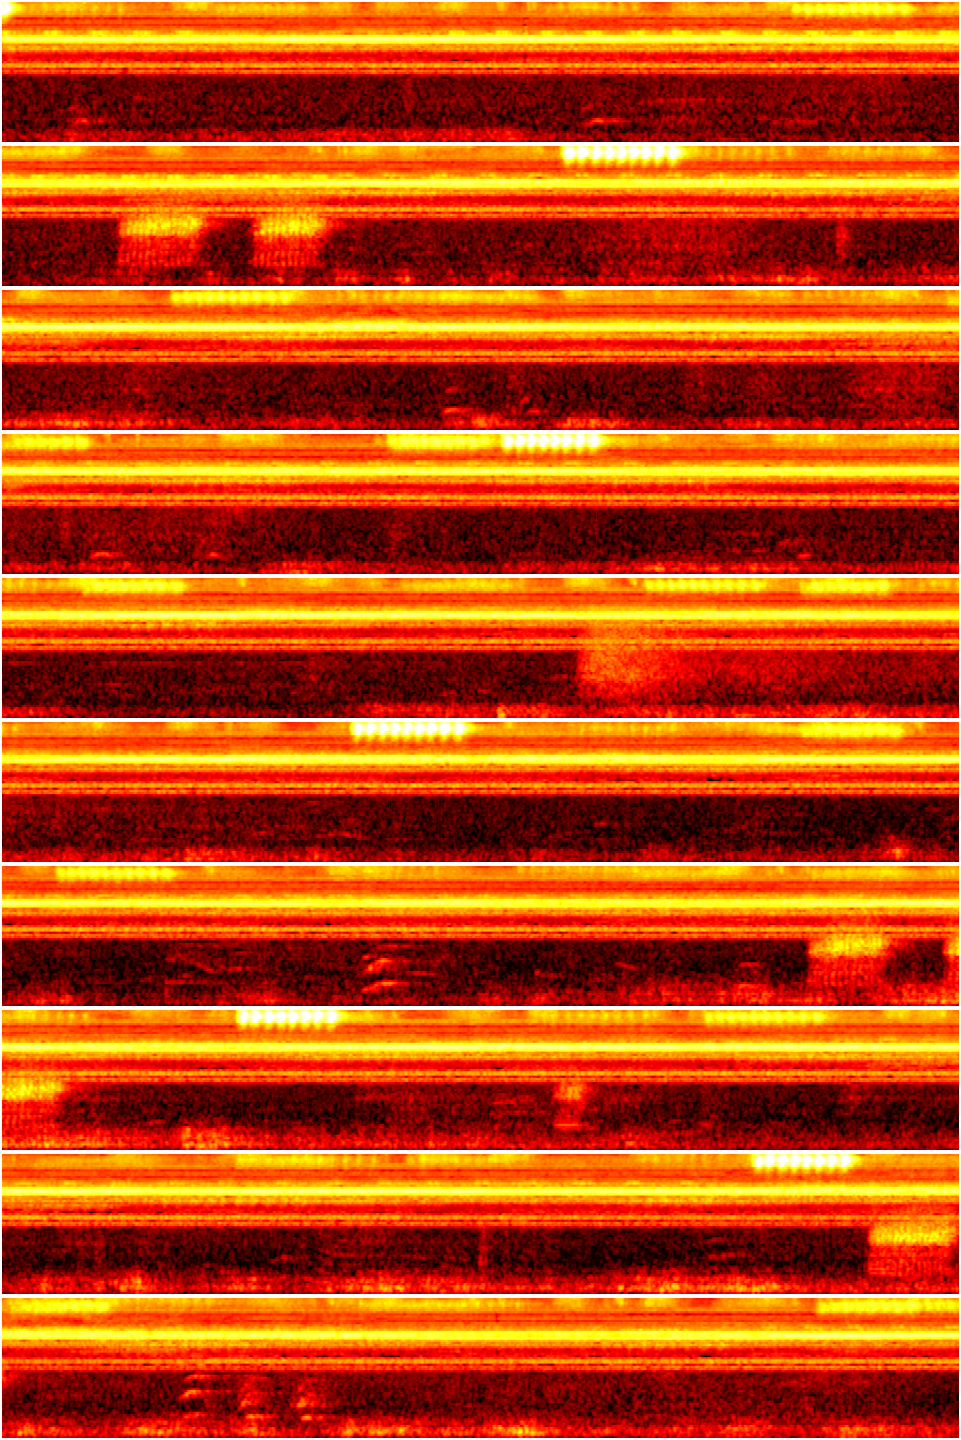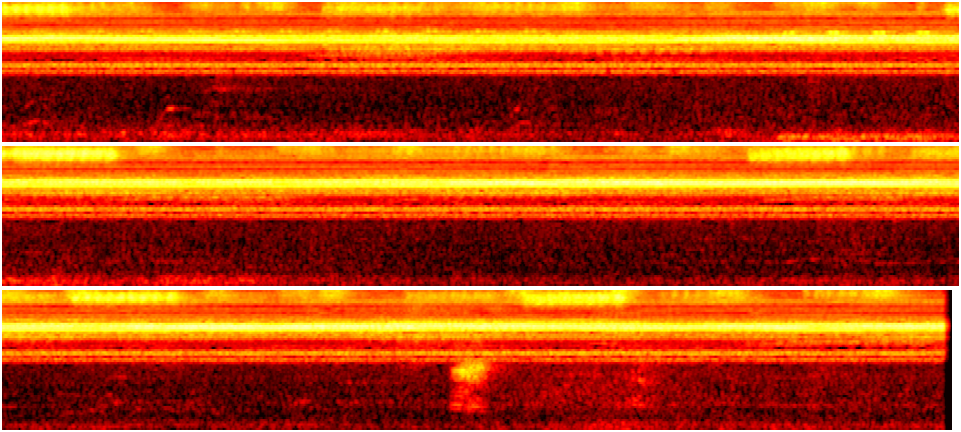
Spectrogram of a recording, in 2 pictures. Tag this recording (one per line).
dogs
storm
jungle
toad
mexico
Village
field-recording
cicada
voices
thunder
